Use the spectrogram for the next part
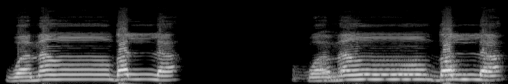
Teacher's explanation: Dad is very thick and high, so Noon Sakina also will be very thick and high.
